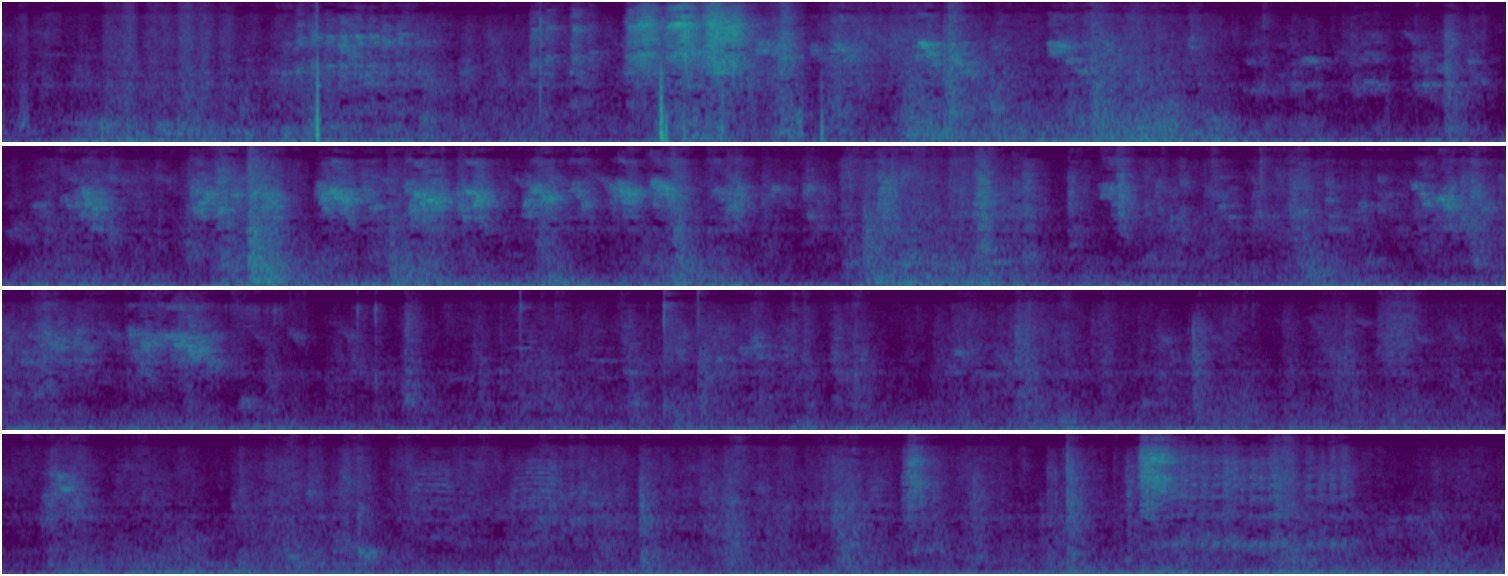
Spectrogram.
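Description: Small caged parrots chirping and squawking on and off, with wing flutters and light clicks and taps as the birds move about the wire cage. The loudest burst comes about three seconds in.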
